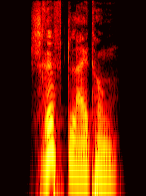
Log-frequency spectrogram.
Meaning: editing, editorial department, editorship
- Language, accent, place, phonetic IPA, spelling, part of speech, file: German, Germany, Berlin, [ˈʃrɪftlaɪ̯tʊŋ], Schriftleitung, noun, De-Schriftleitung.ogg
